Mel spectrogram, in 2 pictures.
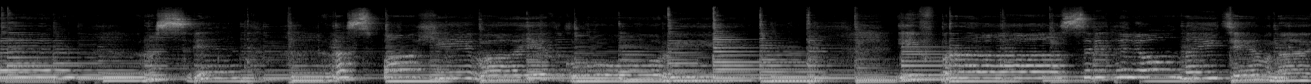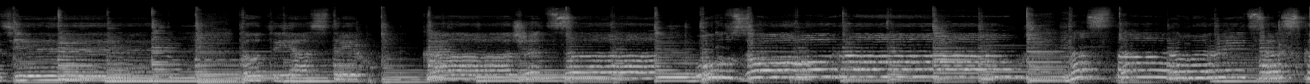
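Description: Russian bard song performed live by two women singing in duet to two acoustic guitars.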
